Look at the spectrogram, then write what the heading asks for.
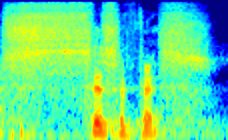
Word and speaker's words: Sisyphus: or the name I gotta say it right Sisyphus probably hadn't heard some of you might have Sisyphus which um it's not like a message on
